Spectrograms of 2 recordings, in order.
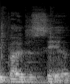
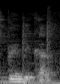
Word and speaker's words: Boudica: We pronounce it different ways. When I was young it used to be Boadicea, but now I believe it's Boudica.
